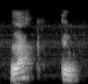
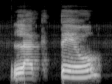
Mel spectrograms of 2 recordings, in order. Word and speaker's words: lácteo: Lácteo, ¿no? Porque tú dices lácteo, tú no dices lacteo, tú no dices lacteo o tampoco lacteó, ¿no?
